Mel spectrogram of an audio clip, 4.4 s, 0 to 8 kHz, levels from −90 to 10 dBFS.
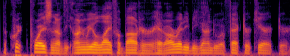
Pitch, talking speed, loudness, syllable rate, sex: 105 Hz, 220 wpm, -17 LUFS, 6.1 syllables/s, male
